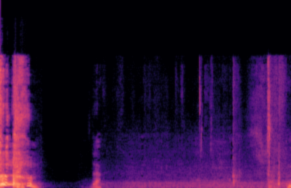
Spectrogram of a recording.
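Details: An adult woman coughing live on air during a news broadcast: one forceful, rough cough, then a brief smaller throat sound, followed by quiet room noise and faint clicks.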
